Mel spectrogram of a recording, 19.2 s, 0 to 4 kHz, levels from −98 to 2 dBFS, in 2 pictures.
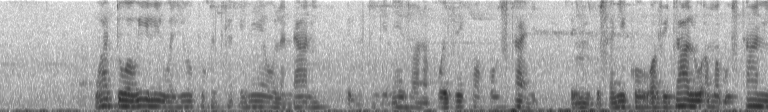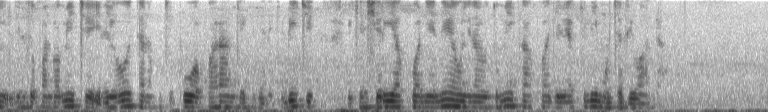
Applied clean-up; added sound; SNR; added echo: none; Bird vocalization, bird call, bird song; 10 dB; none.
